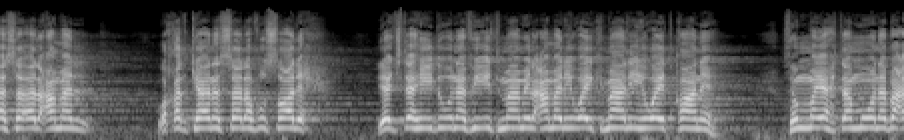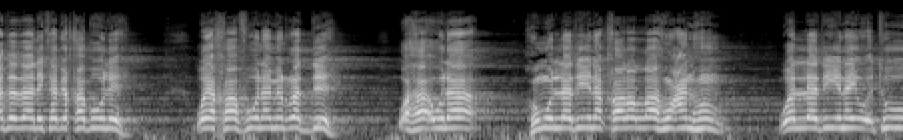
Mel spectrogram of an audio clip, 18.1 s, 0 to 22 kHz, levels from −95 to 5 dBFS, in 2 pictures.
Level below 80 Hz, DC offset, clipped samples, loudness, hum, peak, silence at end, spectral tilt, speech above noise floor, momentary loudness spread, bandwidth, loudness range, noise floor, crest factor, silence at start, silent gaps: -52 dBFS; under 0.1%; under 0.1%; -17 LUFS; none; -2 dBFS; 0 s; -2.5 dB/octave; 33 dB; 7 LU; 15 kHz; 2 LU; -50 dBFS; 16 dB; 0 s; none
